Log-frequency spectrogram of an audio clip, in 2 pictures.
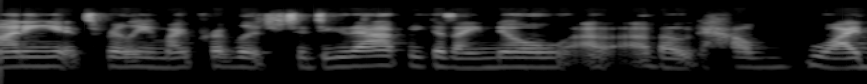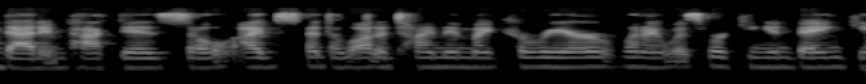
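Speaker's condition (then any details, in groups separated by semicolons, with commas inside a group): No condition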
